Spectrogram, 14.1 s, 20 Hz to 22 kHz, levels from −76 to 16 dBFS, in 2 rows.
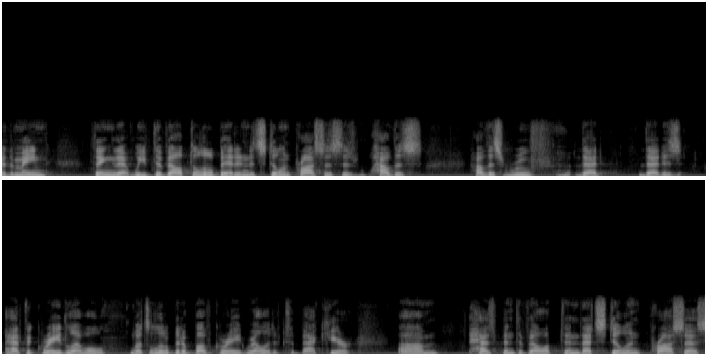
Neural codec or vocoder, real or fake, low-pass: none; real; 7.2 kHz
